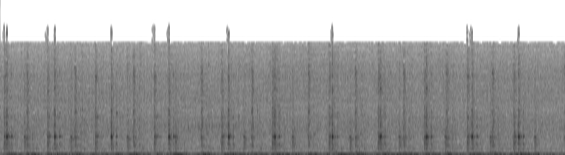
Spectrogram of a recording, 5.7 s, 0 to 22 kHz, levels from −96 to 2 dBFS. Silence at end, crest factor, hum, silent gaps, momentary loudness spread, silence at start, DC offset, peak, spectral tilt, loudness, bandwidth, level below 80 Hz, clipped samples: 0 s; 20 dB; none; none; 2 LU; 0 s; under 0.1%; -6 dBFS; -3.5 dB/octave; -25 LUFS; 18 kHz; -44 dBFS; under 0.1%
